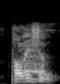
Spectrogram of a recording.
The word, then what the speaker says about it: Polish: So Polish and how do you say the second one then?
